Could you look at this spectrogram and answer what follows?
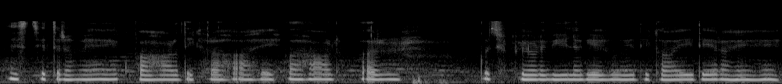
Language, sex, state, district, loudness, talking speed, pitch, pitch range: Hindi, female, Maharashtra, Aurangabad, -29 LUFS, 130 wpm, 225 Hz, 220-230 Hz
